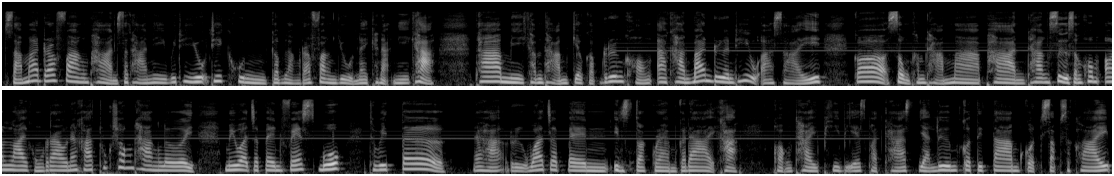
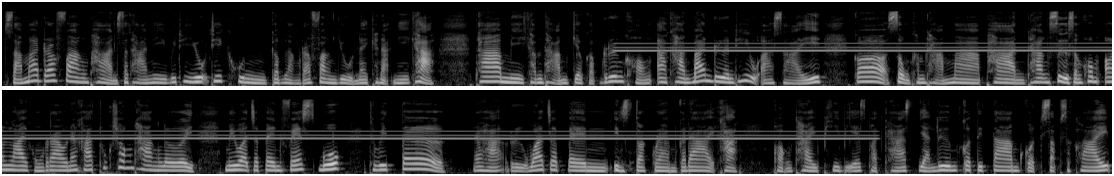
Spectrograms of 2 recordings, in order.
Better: first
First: high-pitched whine; faint; from 6 to 20 s; 2 kHz, 25 dB below the speech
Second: high-pitched whine; loud; from 6 to 20 s; 2 kHz, 5 dB below the speech

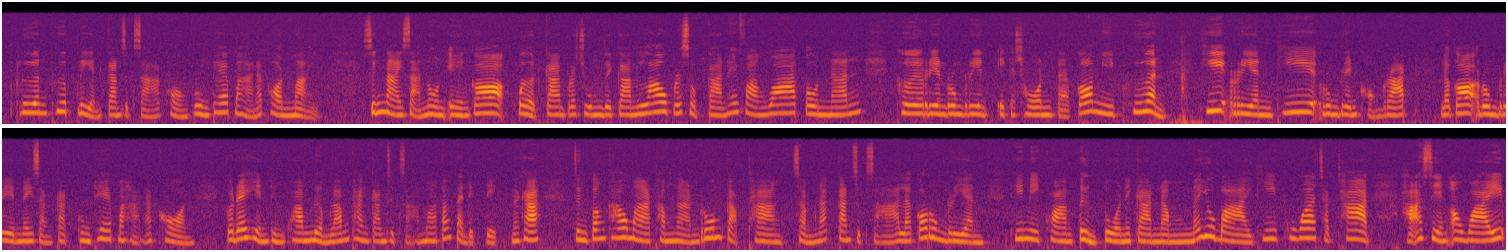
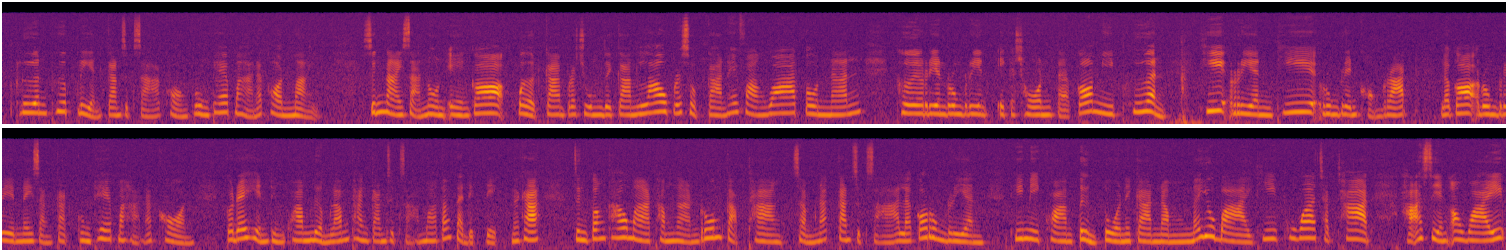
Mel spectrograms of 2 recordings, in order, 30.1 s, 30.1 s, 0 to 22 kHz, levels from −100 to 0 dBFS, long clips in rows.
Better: neither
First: hiss; noticeable; throughout; 15 dB below the speech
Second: hiss; noticeable; throughout; 15 dB below the speech

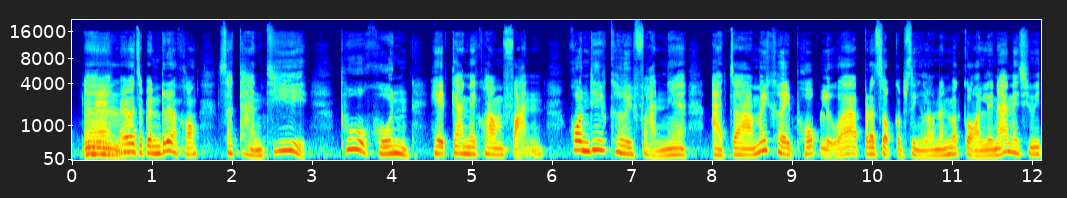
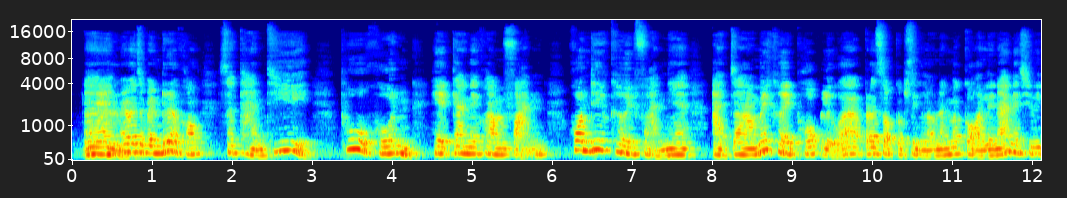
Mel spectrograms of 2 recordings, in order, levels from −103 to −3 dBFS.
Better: first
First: none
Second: off-mic speech; far // room echo; slight; dies away in 0.3 s

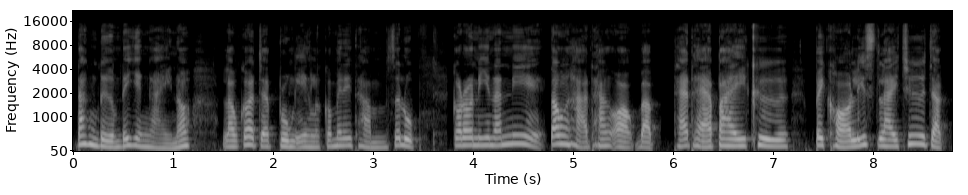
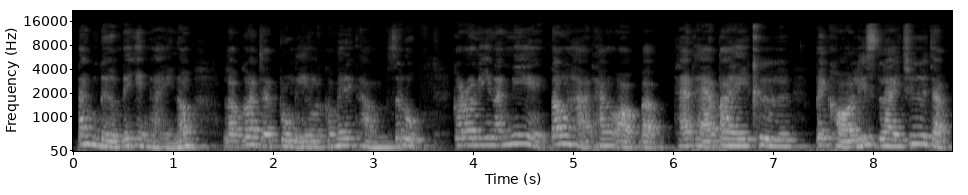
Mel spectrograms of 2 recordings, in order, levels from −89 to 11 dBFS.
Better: first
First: none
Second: room echo; slight; dies away in 0.3 s // off-mic speech; far

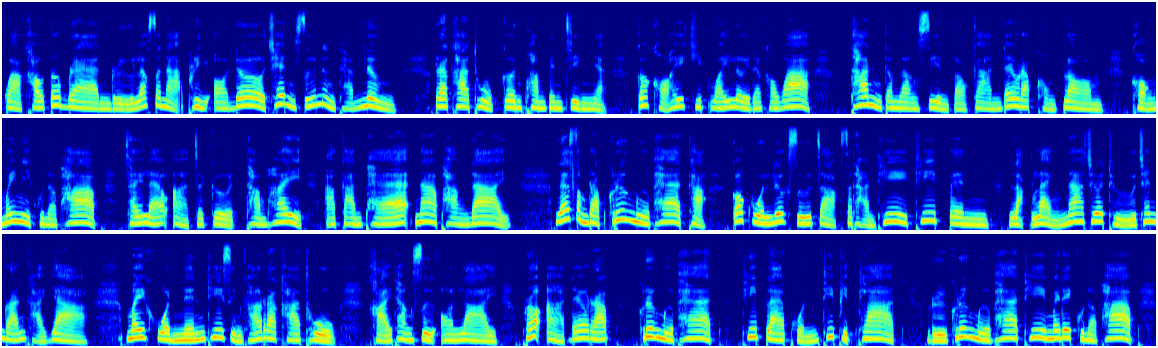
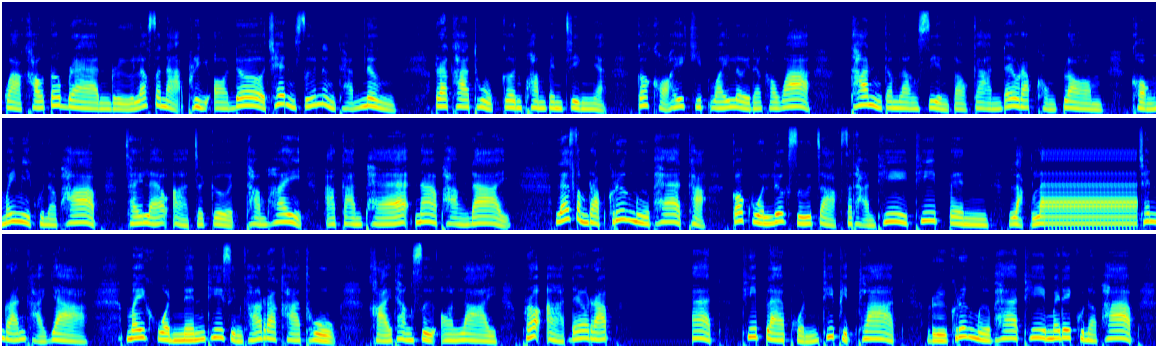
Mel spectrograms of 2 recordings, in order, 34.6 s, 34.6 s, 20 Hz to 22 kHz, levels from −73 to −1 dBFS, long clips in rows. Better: first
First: none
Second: audio freezing; at 22 s for 1 s and at 29 s for 0.5 s

